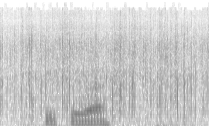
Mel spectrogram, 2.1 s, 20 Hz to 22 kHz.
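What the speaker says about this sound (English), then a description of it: "I'm just lying here now and listening to the rain." Rain patters steadily on the fabric of a Helm 2 tent during a wild camp, a dense, even hiss close overhead, with a brief spoken word partway through.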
